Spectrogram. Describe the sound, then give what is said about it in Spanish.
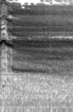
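A single raspy hawk scream, a red-tailed hawk's cry that starts high, slurs downward and holds as a harsh, hoarse note for over a second, loud with no other sounds. “Pero en realidad ese es el sonido del alcohol de cola roja que lo usan para doblar el sonido de la águila.”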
